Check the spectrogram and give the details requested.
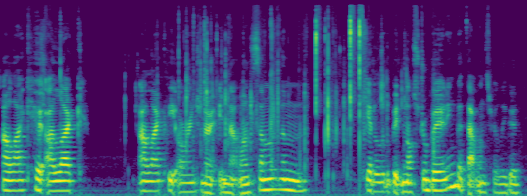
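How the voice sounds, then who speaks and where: A woman's voice: low-pitched, steady tone, a little fast, slight background noise. A woman vlogger chatting casually and rambling a little as she reviews products, thinking aloud as she goes. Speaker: vlogger reviewing wax melts. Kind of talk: casual haul review chat.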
